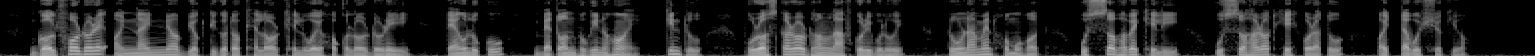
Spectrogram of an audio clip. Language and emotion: Assamese, neutral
